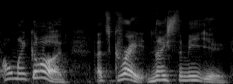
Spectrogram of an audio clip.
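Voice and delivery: animated greeting without overdoing it; dynamic, energized. Shown as a demonstration. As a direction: start high, then ease into a friendly hello. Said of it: "speak slowly and still be dynamic".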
